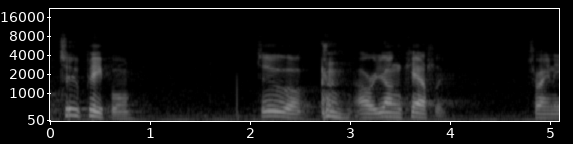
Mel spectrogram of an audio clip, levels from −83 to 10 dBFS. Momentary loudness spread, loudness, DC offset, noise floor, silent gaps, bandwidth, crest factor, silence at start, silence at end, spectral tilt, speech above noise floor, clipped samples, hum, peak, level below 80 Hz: 12 LU; -39 LUFS; under 0.1%; -65 dBFS; none; over 20 kHz; 24 dB; 0 s; 0 s; -5 dB/octave; 26 dB; under 0.1%; none; -16 dBFS; -66 dBFS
